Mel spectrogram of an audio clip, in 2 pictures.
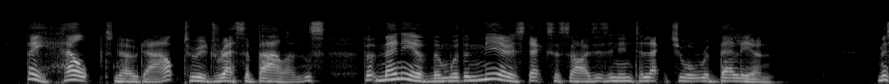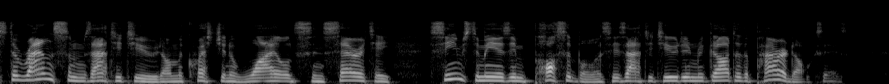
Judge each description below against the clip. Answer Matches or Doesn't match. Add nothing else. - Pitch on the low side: Doesn't match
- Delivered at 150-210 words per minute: Doesn't match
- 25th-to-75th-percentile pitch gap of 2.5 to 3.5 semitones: Doesn't match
